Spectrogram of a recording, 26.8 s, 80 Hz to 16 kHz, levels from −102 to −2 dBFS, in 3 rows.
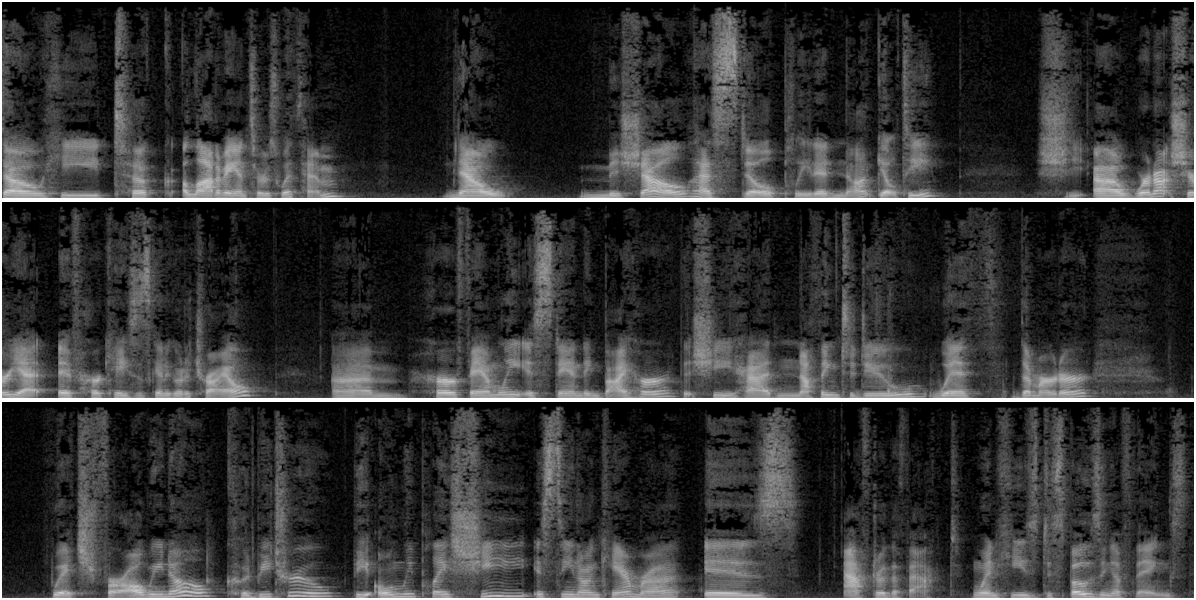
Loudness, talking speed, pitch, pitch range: -32 LUFS, 160 wpm, 170 Hz, 155-195 Hz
